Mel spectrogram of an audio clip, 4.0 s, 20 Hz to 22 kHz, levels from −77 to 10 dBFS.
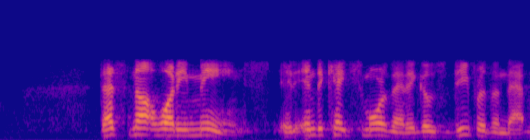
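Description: From 0.90 to 0.96 s, just before "not what he means", lost AMR speech frames leave about 40 ms of concealed sound, which fits two dropped frames. Unlike a plain dropout to silence, the decoder repeats the last pitch and vocal tract settings at falling gain, giving a brief warbly dip before speech returns weakly.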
